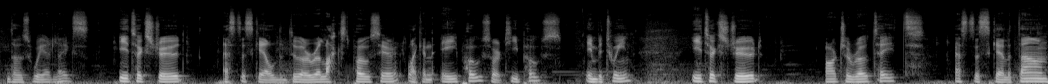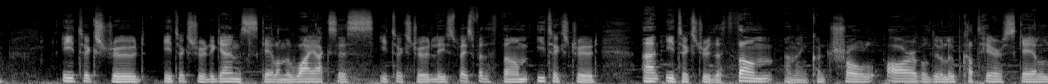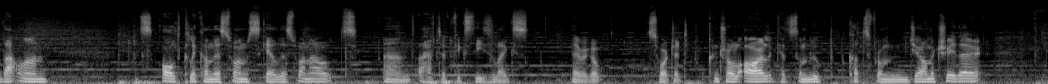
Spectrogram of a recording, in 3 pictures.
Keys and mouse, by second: 0.5 s, 0.9 click, 1.1 e, 1.6 click, 2.1 s, 2.5-3.5 drag, 3.5 r, 3.9 g, 5.2 s, 5.9 r, 6.3 click, 6.6 e, 7.2 click, 7.7 r, 8.3 click, 8.4 g, 9.1 click, 9.3 s, 9.7 click, 9.9 middle click, 10.6 middle click, 10.7 click, 10.8 e, 11.6 click, 11.8 middle click, 12.1 e, 12.8 s, 13.0 y, 14.1 e, 14.7 click, 15.0 e, 17.0 e, 17.6 click, 17.9 middle click, 19.0 middle click, 19.4 ctrl+r, 19.9 click, 20.2 s, 20.9 click, 22.1 a, 22.2 a, 22.5 alt+click, 24.6 middle click, 24.6 s, 25.2 a, 25.3 a, 25.6 alt+click, 27.8 ctrl+r, 29.4 click, 29.7 3, 30.5 click.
